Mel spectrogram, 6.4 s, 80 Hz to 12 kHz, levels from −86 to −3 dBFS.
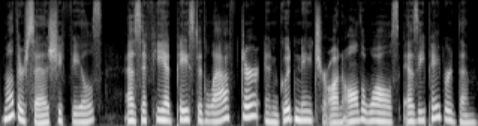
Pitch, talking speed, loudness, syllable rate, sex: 190 Hz, 195 wpm, -17 LUFS, 4.7 syllables/s, female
